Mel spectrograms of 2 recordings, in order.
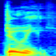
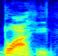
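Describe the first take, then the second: First: The name is said like 'dew-ee'. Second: The name is said like 'dwah-hee'. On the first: The name follows its family origins. The speaker calls it right. "the origins of the pronunciation Dewey" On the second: The name is treated as a Lebanese name. The speaker calls it wrong. "that's the way I said it without checking"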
